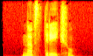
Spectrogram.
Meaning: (adverb) in the opposite direction; coming, approaching; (preposition) toward, towards
- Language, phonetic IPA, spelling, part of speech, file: Russian, [nɐfˈstrʲet͡ɕʊ], навстречу, adverb / preposition, Ru-навстречу.ogg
